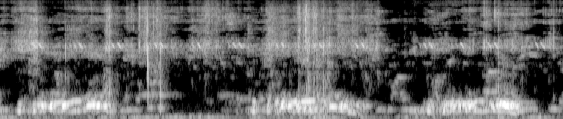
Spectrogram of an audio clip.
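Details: Domestic pigeons of local and foreign bloodlines cooing indoors: three rounded, throaty coo phrases rising and falling, each about a second long with short gaps, and a background of high chirps from other small birds and faint clicks.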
